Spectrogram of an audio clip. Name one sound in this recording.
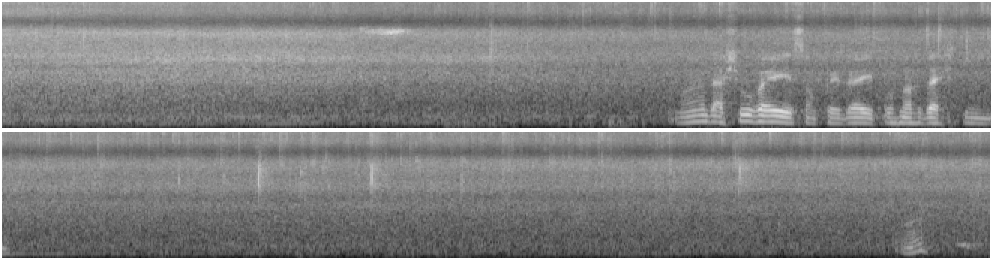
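Steady rain falls and splashes on a wet street outdoors.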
